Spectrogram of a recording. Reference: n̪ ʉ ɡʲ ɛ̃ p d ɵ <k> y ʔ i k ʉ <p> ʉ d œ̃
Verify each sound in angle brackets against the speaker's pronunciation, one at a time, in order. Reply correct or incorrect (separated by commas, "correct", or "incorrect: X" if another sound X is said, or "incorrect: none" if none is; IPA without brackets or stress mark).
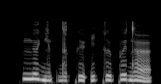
correct, correct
